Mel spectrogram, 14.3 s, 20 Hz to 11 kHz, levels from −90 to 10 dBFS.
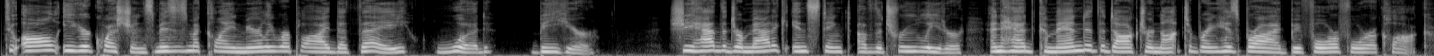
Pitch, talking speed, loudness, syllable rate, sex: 210 Hz, 145 wpm, -16 LUFS, 4.4 syllables/s, female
